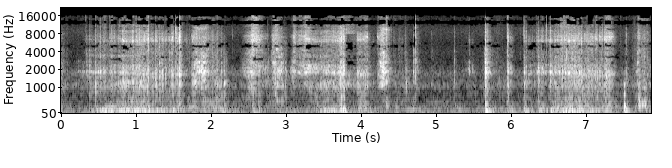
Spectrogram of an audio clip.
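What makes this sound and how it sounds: A solid oval bar of dry yellow soap is held in the hand and shaved with a metal utility knife blade, the cutting and scraping sending flakes falling. Dry, bright scraping strokes come in bursts with brief pauses, each with a crisp, high-frequency edge and little low end, punctuated by a few sharp clicks.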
